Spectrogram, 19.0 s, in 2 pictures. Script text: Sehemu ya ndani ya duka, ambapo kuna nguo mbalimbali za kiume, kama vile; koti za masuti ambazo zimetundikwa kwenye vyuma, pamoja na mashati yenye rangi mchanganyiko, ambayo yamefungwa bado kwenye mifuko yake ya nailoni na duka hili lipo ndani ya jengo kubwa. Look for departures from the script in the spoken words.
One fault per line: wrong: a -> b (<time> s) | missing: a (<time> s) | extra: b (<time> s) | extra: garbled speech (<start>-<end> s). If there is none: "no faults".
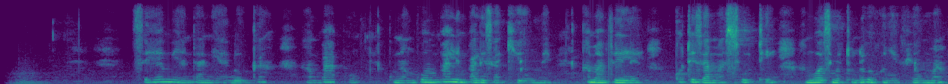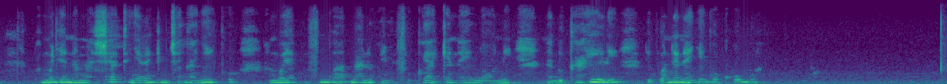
no faults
